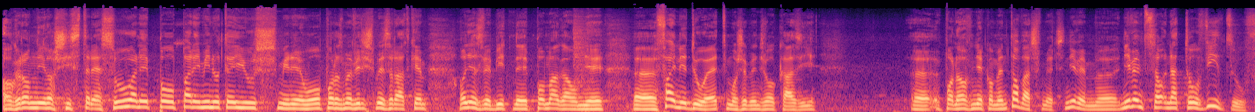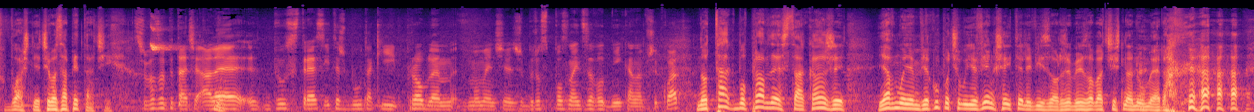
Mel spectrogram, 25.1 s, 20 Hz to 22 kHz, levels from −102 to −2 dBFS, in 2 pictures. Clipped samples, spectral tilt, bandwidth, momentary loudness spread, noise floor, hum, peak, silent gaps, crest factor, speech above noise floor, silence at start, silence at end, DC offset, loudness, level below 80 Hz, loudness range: under 0.1%; -5.5 dB/octave; 17.5 kHz; 15 LU; -42 dBFS; none; 0 dBFS; none; 14 dB; 27 dB; 0 s; 0 s; under 0.1%; -15 LUFS; -40 dBFS; 10 LU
